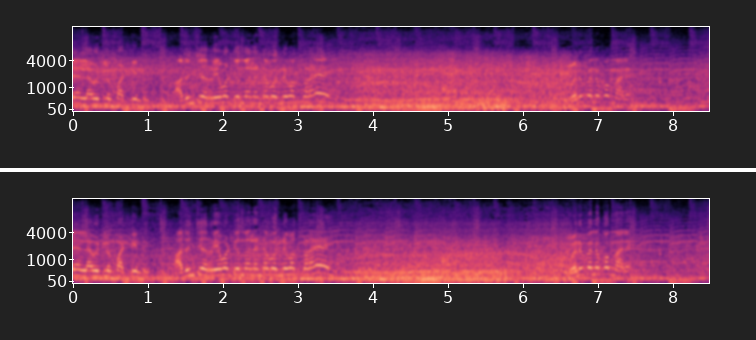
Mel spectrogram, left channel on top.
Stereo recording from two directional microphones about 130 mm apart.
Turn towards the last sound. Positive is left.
turn(degrees=-35)  # may be behind; listen again after turning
